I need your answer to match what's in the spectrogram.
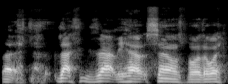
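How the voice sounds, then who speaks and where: In a steady mid-range voice at normal speed, a DIY vlogger talks viewers through his project while working, chatty and quick to laugh at himself. The remote-mic audio has no echo.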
